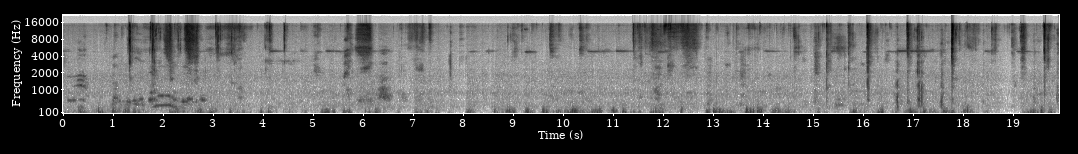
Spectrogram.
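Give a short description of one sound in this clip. Fingers squish and mix rice and curry on a plate.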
